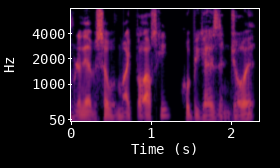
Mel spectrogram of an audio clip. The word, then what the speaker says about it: Bielawski: special guest on the show today of Mike Bielawski.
